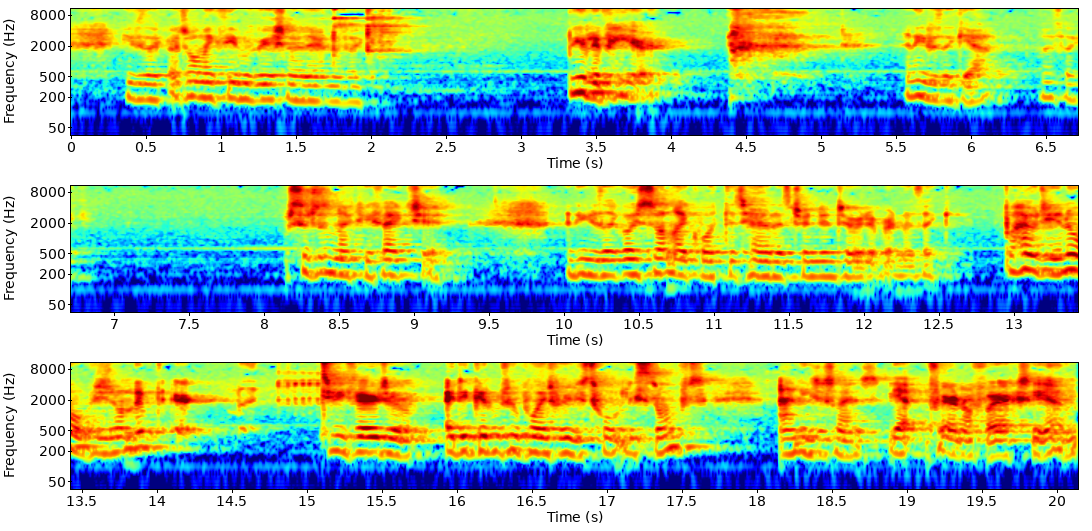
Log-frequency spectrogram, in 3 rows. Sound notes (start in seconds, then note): 4.4 laughs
